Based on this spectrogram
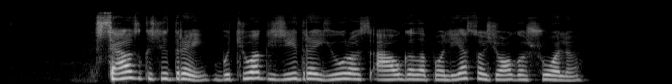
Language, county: Lithuanian, Vilnius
